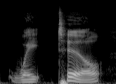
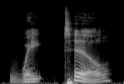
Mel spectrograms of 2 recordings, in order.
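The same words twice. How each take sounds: The two takes are said the same way.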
